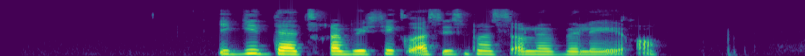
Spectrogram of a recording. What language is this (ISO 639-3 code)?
kat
